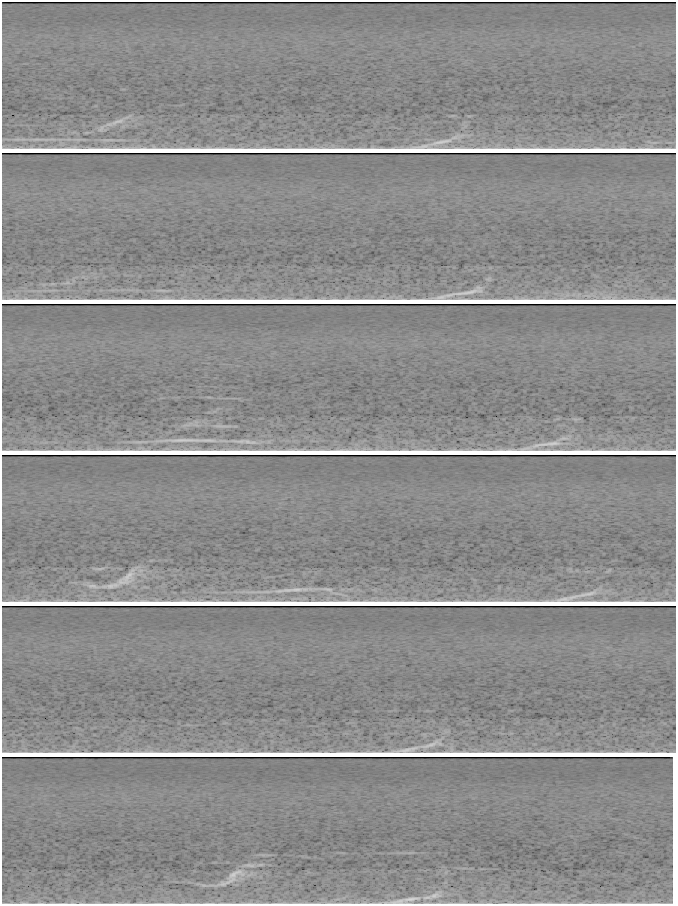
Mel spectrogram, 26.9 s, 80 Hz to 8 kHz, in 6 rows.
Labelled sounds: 24.0	24.3	humpback whale, 0.80 to 0.93 kHz

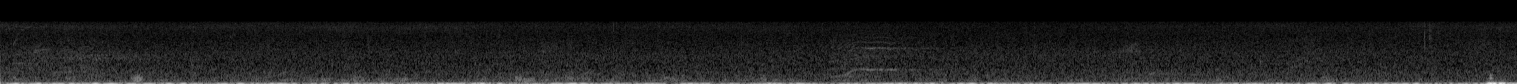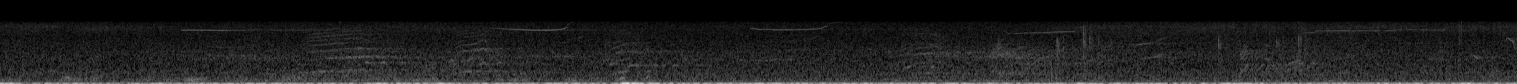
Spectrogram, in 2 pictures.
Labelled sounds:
18.1	19.1	killer whale, southern resident, 0.57 to 5.4 kHz
24.9	26.2	killer whale, southern resident, 0.53 to 6.0 kHz

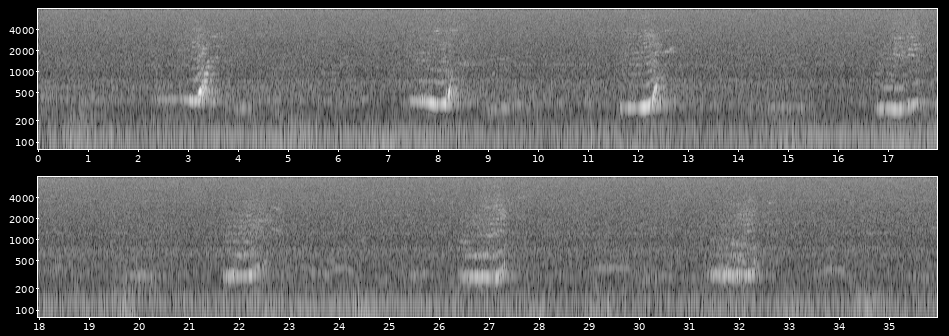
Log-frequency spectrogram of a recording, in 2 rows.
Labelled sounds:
8.3	8.6	humpback whale, 1.2 to 1.4 kHz
12.4	12.8	humpback whale, 1.9 to 2.3 kHz
17.4	17.7	humpback whale, 2.0 to 2.2 kHz
26.4	26.6	humpback whale, 0.90 to 1.0 kHz

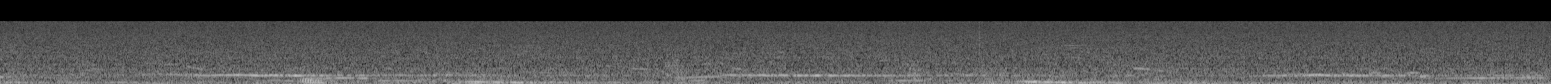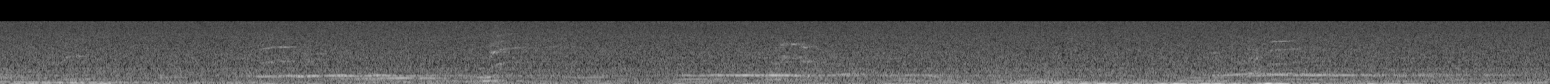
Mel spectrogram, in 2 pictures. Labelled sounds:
18.1	18.5	humpback whale, 1.9 to 2.3 kHz
20.5	20.8	humpback whale, 1.9 to 2.2 kHz
23.3	23.6	humpback whale, 2.4 to 2.7 kHz
28.2	28.6	humpback whale, 1.6 to 3.0 kHz

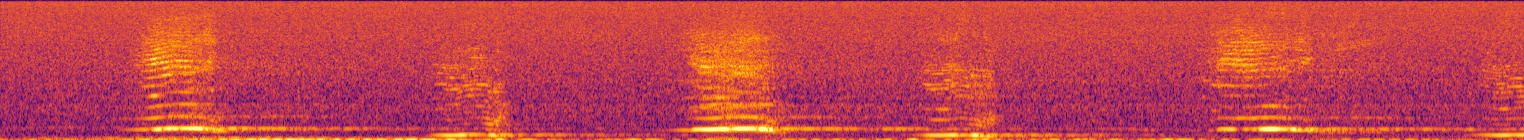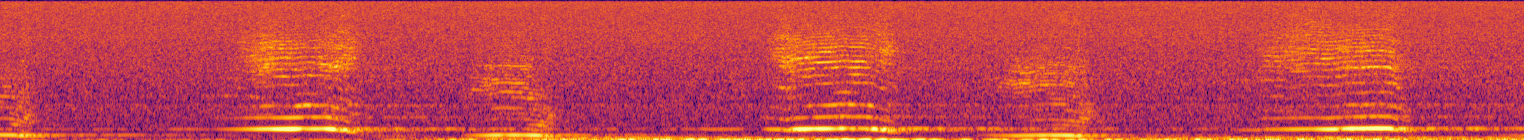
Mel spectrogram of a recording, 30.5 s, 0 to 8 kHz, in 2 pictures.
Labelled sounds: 1.4	2.1	humpback whale, 1.4 to 2.6 kHz
4.4	4.8	humpback whale, 0.93 to 1.2 kHz
6.9	7.2	humpback whale, 1.7 to 2.0 kHz
9.2	9.5	humpback whale, 1.1 to 1.3 kHz
12.1	12.7	humpback whale, 1.2 to 3.2 kHz
15.1	15.4	humpback whale, 0.80 to 1.2 kHz
17.8	18.7	humpback whale, 1.4 to 3.3 kHz
19.9	20.5	humpback whale, 0.90 to 1.9 kHz
23.0	24.0	humpback whale, 0.80 to 3.7 kHz
25.3	25.6	humpback whale, 1.1 to 1.7 kHz
27.9	29.2	humpback whale, 1.6 to 4.2 kHz

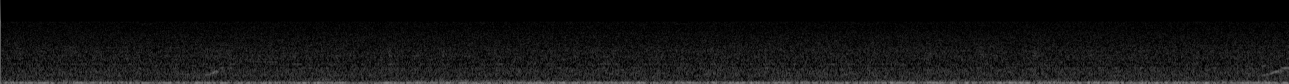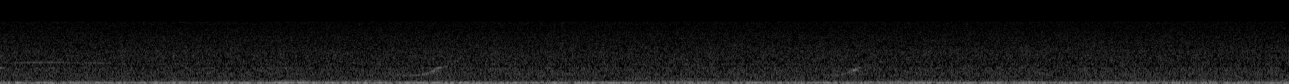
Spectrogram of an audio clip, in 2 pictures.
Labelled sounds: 13.0	13.3	humpback whale, 0.99 to 1.1 kHz

